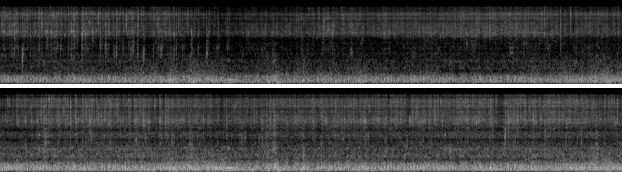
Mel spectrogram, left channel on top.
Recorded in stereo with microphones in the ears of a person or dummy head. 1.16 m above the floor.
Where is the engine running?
75° right (ahead or behind).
